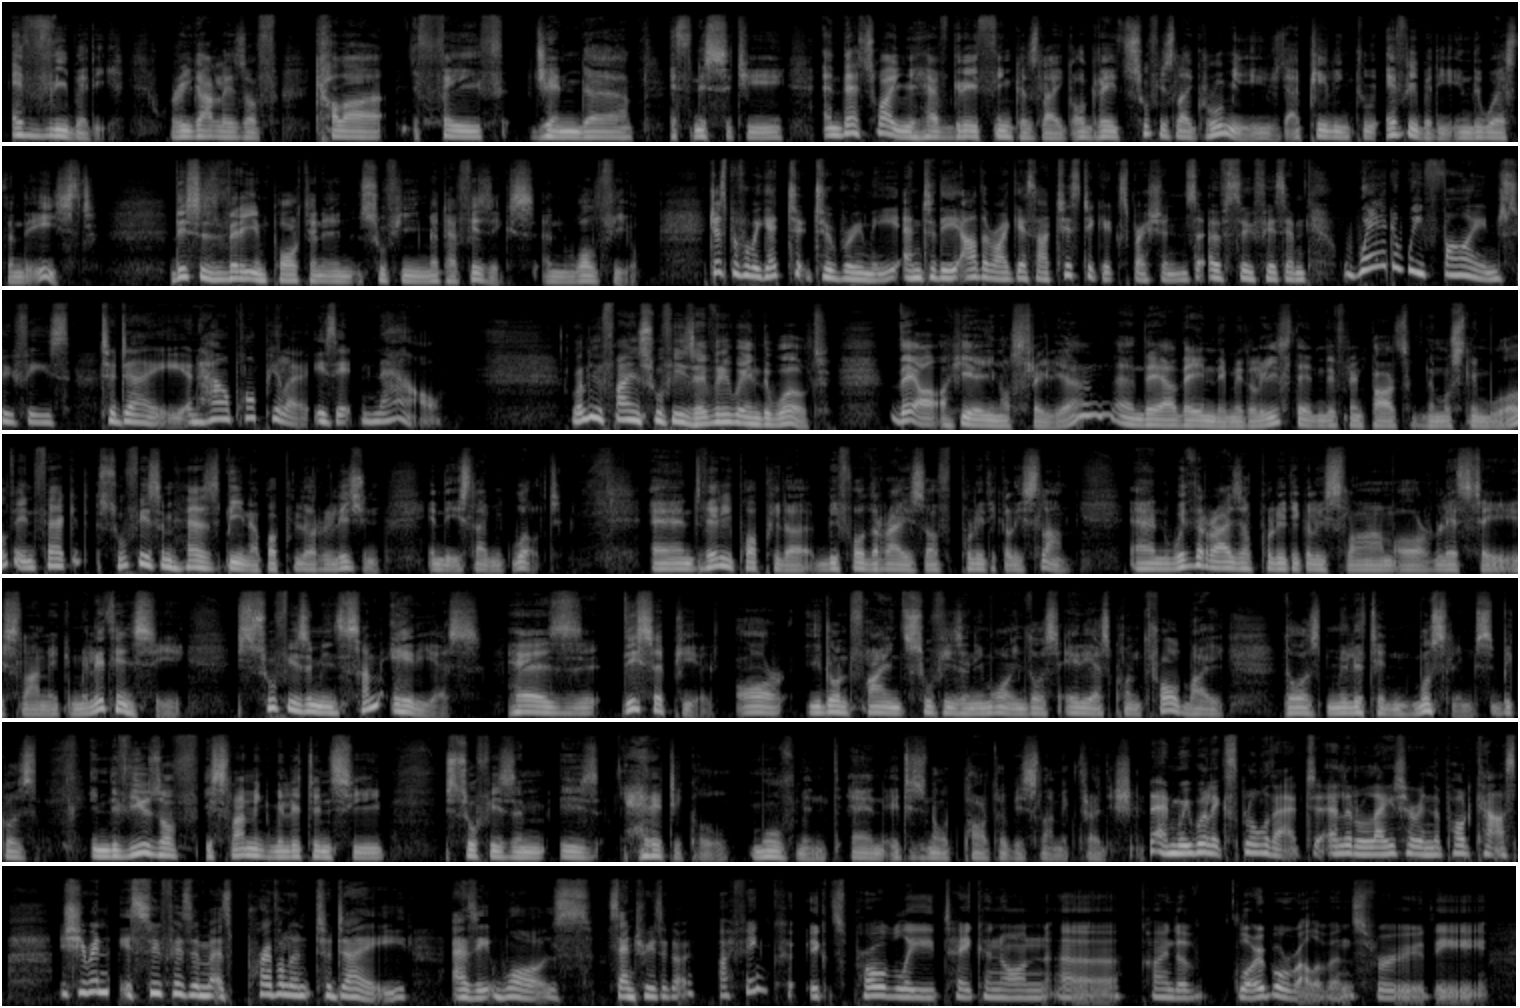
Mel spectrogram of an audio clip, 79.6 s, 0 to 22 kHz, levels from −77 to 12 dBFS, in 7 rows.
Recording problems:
none

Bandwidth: 15 kHz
